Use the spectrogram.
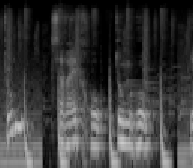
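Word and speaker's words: हो: Donc en profondeur, c'est ho plus na. Bien prononcer le H.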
